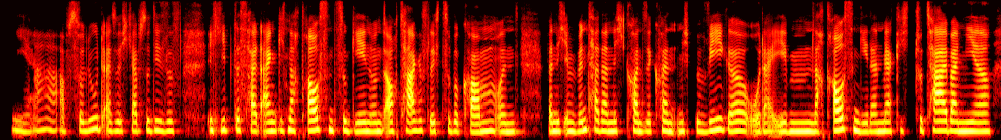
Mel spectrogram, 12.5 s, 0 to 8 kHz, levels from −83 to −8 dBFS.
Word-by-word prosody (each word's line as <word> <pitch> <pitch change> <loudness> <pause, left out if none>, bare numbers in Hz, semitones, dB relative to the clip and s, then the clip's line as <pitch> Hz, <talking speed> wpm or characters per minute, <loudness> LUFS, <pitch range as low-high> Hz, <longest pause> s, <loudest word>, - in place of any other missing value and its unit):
Ja, 210 +2 -7
absolut. 210 +5 -4
Also, 200 0 -3
ich 200 0 -8
glaube 195 -1 -4
so 215 - -4
dieses 205 -1 -3 0.3
ich 215 0 -4
liebe 220 0 -3
das 220 -1 -3
halt 195 -1 +2
eigentlich 200 +2 0
nach 210 -1 0
draußen 215 +1 +3
zu 210 0 -3
gehen 190 0 0
und 195 +1 -1
auch 195 - +1
Tageslicht 195 -2 0
zu 205 - -6
bekommen. 195 +1 +2
Und, 185 0 -2 0.3
wenn 190 +1 +2
ich 195 - -1
im 195 -2 +1
Winter 215 +2 +1
dann 200 -1 +1
nicht 195 0 -3
konsequent 195 0 -1
mich 190 -1 -4
bewege 200 0 0
oder 190 0 -3
eben 190 0 +2
nach 190 0 -1
draußen 220 0 +4
gehe, 185 -1 -2
dann 190 +1 0
merke 195 +1 -1
ich 195 -1 -14
total 205 -1 +4
bei 200 -1 +4
mir, 195 0 +3
195 Hz, 200 wpm, -22 LUFS, 190-210 Hz, 0.3 s, draußen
